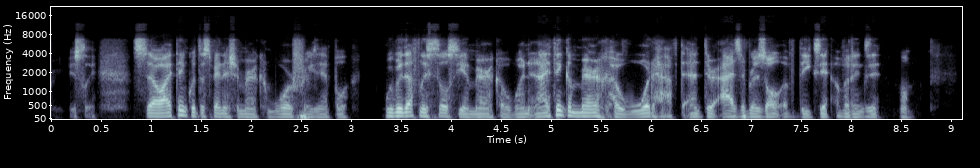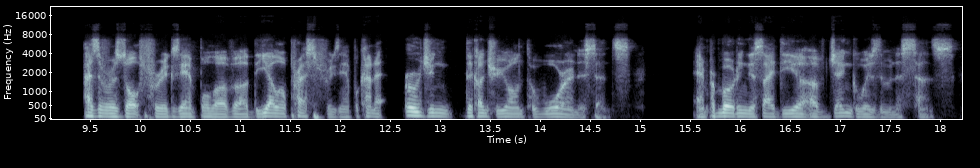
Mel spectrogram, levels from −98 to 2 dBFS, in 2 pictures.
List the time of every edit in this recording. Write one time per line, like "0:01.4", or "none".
none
